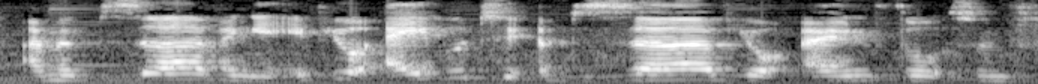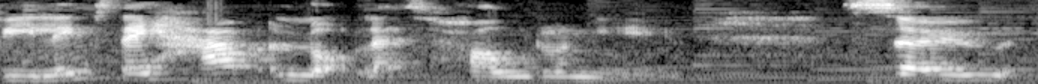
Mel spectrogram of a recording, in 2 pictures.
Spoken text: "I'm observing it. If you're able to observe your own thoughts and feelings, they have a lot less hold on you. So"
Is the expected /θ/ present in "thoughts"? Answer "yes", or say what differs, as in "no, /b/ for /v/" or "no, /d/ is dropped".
yes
